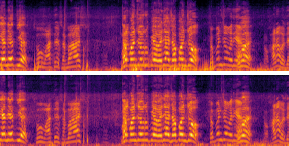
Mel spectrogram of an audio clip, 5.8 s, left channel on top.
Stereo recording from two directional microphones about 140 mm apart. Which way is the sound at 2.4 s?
30° left (ahead or behind).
